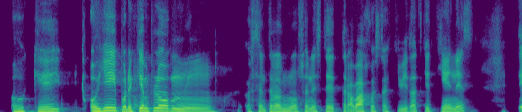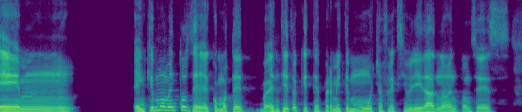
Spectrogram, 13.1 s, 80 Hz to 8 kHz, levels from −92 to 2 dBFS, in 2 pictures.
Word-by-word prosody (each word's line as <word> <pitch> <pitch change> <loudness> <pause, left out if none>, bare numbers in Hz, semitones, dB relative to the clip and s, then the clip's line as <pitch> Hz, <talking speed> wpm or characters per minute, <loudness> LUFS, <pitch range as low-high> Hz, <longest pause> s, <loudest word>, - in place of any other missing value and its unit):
Okey. 150 +3 0 0.3
Oye, 170 +6 +7
y - - +6
por 160 -4 +2
ejemplo, 185 +3 +5
mm, 125 -7 +1 0.4
centrándonos 135 +2 -2
en 120 - -2
este 130 +1 -3
trabajo, 130 0 0
esta 125 0 -8
actividad 120 -1 -5
que 125 - -5
tienes, 140 +10 -2 0.5
em, 150 -2 +3 0.8
¿en 165 -2 +1
qué 210 - -1
momentos 235 -1 -1
de? 135 -4 +1
como 135 -1 -1
te 150 -3 -1 0.2
entiendo 170 +9 -1
que 160 - -4
te 130 -2 -5
permite 140 +5 -3
mucha 170 +3 -2
flexibilidad, 130 +1 -1
¿no? 135 +4 -1
Entonces 125 -2 -6
145 Hz, 135 wpm, -21 LUFS, 130-160 Hz, 0.8 s, Oye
